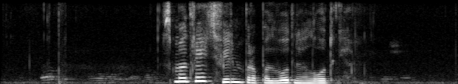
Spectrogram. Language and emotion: Russian, neutral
